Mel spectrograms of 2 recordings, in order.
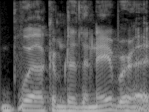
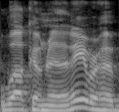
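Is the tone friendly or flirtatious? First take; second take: flirtatious; friendly. First: It sounds flirtatious and suggestive. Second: It sounds plainly friendly and neighborly.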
